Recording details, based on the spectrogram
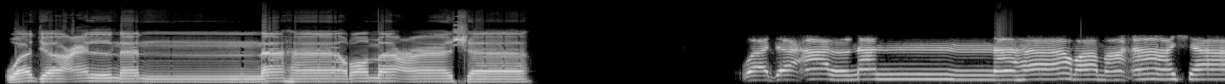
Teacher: untuk nun yang bertasydid agak diperlama Ibu. Ya, gunnahnya.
